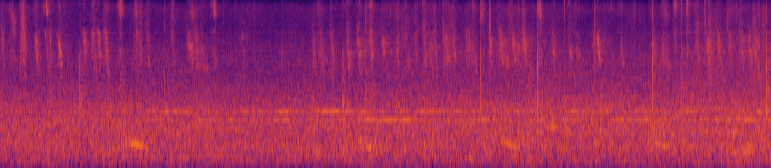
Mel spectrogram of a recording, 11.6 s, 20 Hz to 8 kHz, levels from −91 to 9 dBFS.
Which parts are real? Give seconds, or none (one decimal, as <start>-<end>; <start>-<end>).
0.6-1.6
